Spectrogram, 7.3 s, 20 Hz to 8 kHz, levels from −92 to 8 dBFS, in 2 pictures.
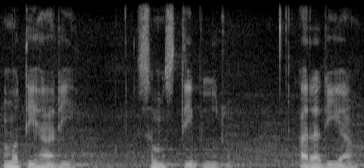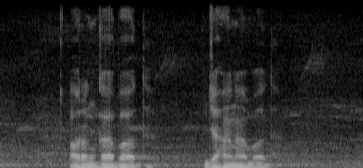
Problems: constant background noise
